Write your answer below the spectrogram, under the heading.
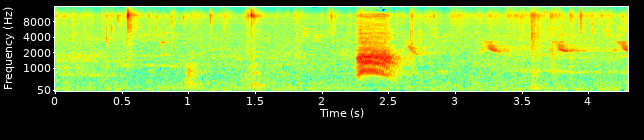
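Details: Crow giving a single loud, harsh caw about a quarter second long, with faint clicks and distant chirps before and after.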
